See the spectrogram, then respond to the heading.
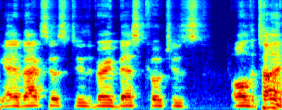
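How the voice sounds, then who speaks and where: A man speaks at a moderate pace in a fairly low pitch. It is an ordinary speaking voice. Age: 50s. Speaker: retired pro football player and personal trainer. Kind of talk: interview.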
